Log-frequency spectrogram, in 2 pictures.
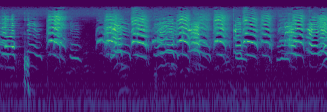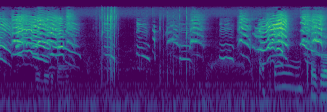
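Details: Grey fox at Tikal, Guatemala, fighting a boa constrictor that is strangling another fox: rapid, high, squealing and chattering yelps in dense bursts, breaking off into short gaps, with people speaking Spanish nearby.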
